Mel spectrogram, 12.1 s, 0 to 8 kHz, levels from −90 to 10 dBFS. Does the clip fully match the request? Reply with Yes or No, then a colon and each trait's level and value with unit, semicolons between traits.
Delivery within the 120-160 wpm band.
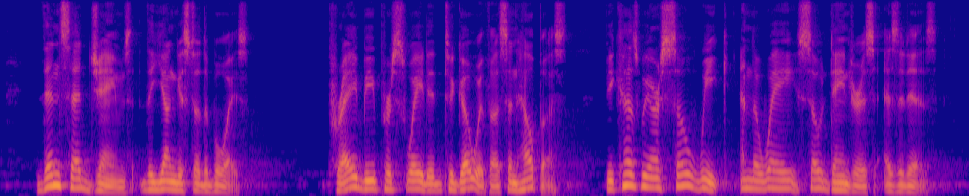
Yes: average, 155 wpm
